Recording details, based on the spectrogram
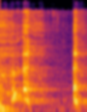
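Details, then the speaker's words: Two short, sharp cough bursts with a brief pause between them, acted rather than real, from a character with an itchy throat in a school drama skit. "aduh mana kepengen batuk lagi ah udahlah Sekali lagi aja hehehe Siapa itu yang batuk bukan saya bukan Aduh tenggorokan segala gatel mulu"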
